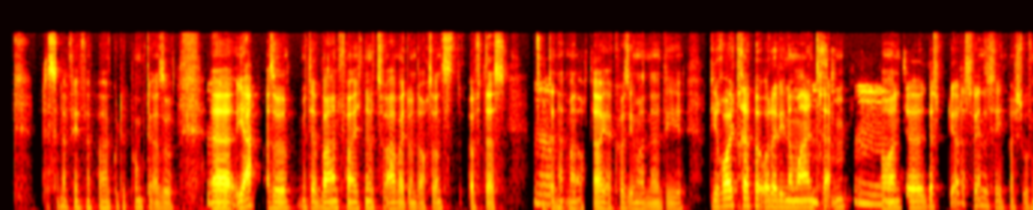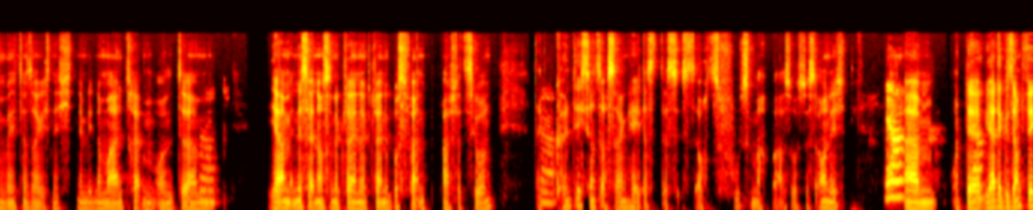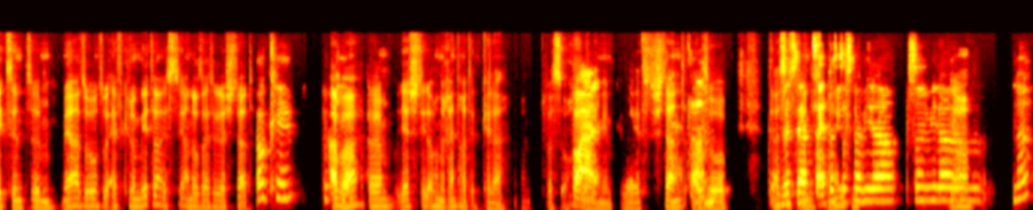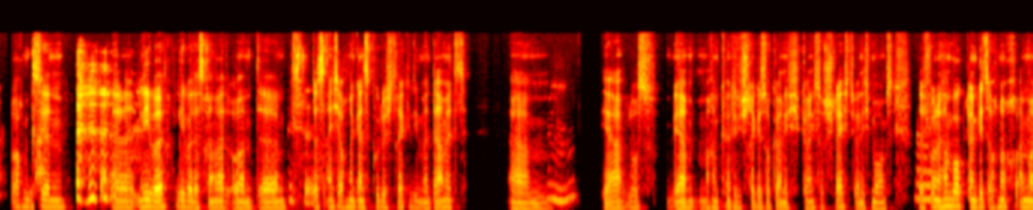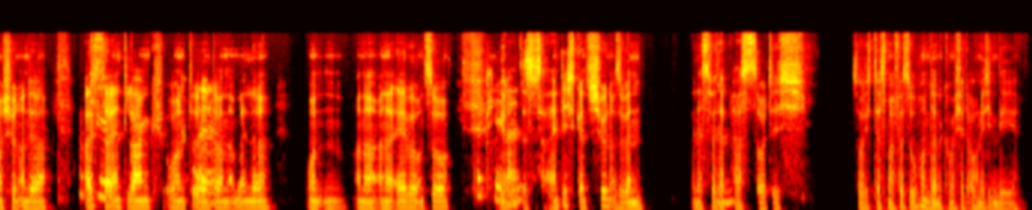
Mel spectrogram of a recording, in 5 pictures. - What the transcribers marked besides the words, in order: chuckle; unintelligible speech; laugh; in English: "nice"
- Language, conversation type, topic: German, advice, Wie kann ich im Alltag mehr Bewegung einbauen, ohne ins Fitnessstudio zu gehen?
